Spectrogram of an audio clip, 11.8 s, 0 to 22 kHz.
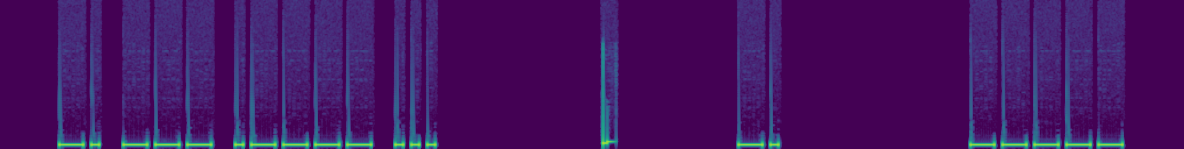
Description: Morse code, heard as a keyed tone, about 15 wpm, spaced as for 9 wpm, 700 Hz. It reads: NO1S N0
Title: USA Call Signs - 4 Characters - 8x Character Spacing - 15wpm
